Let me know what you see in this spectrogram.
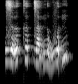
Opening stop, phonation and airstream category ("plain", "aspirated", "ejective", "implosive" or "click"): plain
